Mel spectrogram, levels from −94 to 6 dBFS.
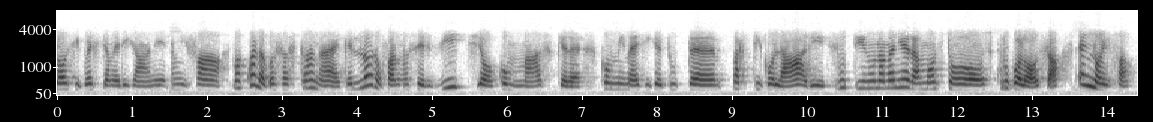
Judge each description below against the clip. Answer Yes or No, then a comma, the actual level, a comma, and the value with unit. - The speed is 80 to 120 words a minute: Yes, slow, 115 wpm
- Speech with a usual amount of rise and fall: No, wide, 5.9 semitones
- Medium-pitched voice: No, high, 200 Hz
